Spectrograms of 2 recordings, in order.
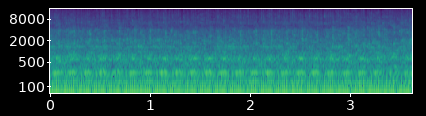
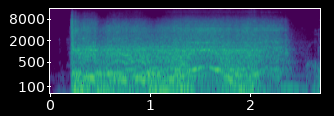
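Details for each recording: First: MerCruiser 7.4 L 454 big block V8 marine boat engine, running on gas at least two years old, no heavy smoke; deep even burble, no knocks or misses: normal idle. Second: MerCruiser 7.4L 454 big-block V8 marine engine: heavy, labored cranking drone for about two seconds without firing. Voltage at the starter drops to 9 V, so the starter turns sluggishly; a bad flywheel spot is also noted.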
